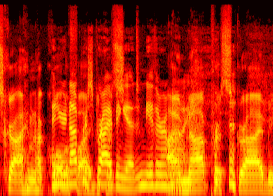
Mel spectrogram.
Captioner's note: laughter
